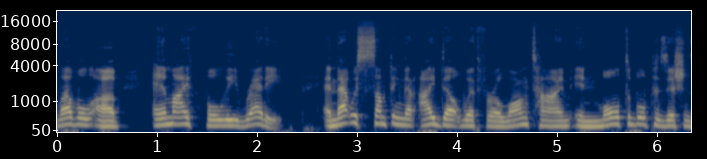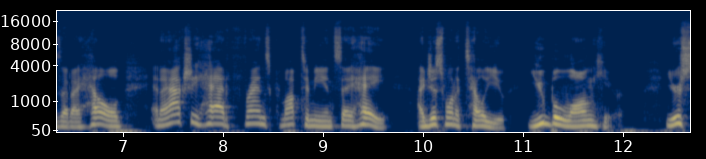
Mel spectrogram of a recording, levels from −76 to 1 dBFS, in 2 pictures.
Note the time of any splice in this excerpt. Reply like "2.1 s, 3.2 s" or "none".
none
